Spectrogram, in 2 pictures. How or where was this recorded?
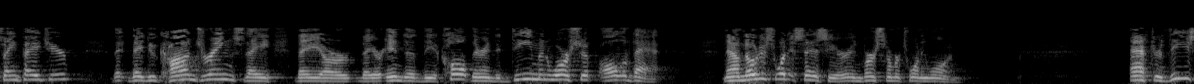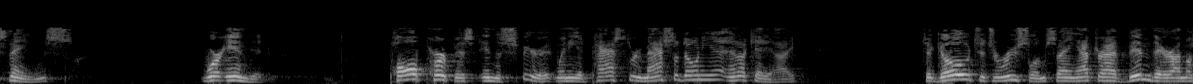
large echoing room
